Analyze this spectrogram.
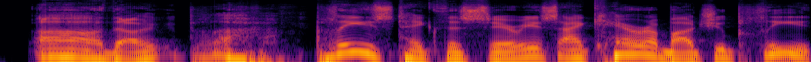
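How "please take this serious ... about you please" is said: put-on, earnest pleading voice. Showing how a soft-spoken witness sounds: imitating Ray Comfort pleading. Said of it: "but the pleading".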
